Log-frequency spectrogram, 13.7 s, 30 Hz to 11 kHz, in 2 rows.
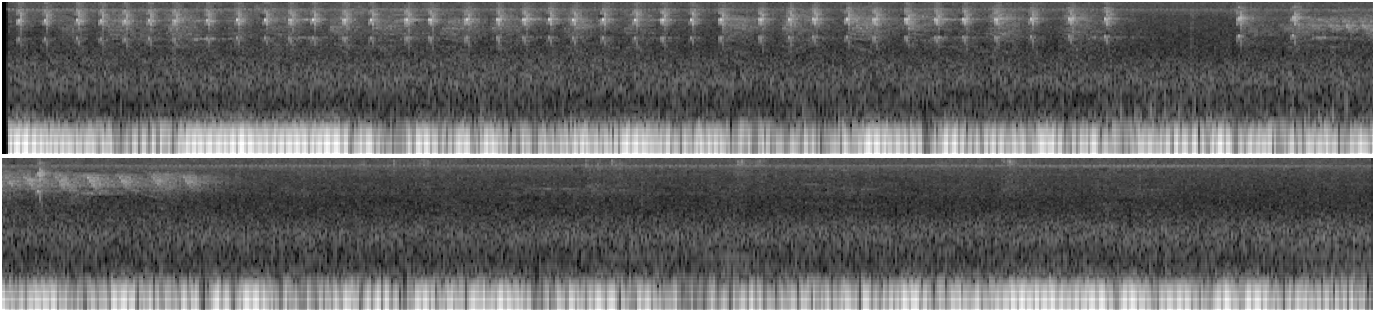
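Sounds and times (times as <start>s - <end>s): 
azure crowned hummingbird: 0.0s - 12.9s.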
